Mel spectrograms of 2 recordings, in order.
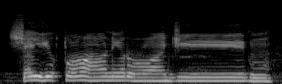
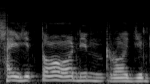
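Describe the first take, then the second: First: The n merges into a doubled r sound. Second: A clear n sound comes before the r. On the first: The speaker calls it right. "tanwinnya harus memasuk kepada huruf ro, seakan-akan ro itu bertasdid" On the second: The speaker calls it wrong. "tidak boleh syaitonin rajim"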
